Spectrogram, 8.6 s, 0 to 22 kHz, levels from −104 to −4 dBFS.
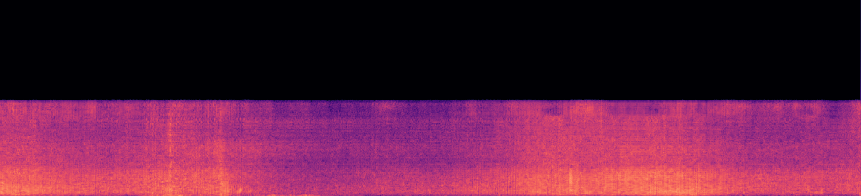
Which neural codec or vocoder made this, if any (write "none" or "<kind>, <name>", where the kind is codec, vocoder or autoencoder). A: vocoder, Vocos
